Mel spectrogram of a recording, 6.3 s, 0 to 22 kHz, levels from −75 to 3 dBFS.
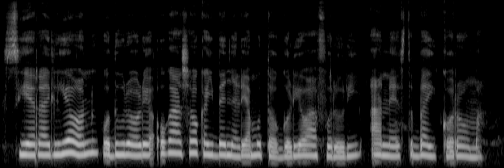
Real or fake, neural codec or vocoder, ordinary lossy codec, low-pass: real; none; none; none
